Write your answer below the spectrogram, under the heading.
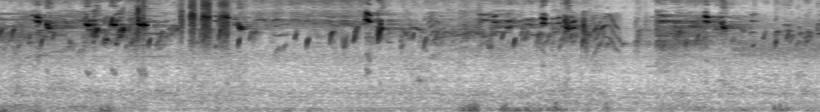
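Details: Goldfinch song, batbatat style, used to encourage birds to sing: thin, high tinkling notes and quick buzzy flourishes in bursts separated by brief pauses.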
